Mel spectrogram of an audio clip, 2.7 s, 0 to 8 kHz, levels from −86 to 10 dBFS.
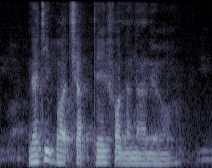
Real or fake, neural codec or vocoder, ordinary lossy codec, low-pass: fake; codec, 16 kHz, 4 kbps, FreqCodec, smaller model; none; none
